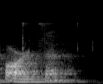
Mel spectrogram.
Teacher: Se eu pegar essa questão do R, nós vamos ver que as pessoas do interior de São Paulo, independente da sua variação, da sua diferença de grupo socioeconômico, vão falar porta com esse R retroflexo, que é esse R puxado, estendido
